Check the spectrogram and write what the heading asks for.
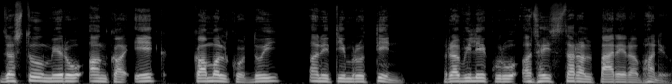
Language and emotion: Nepali, neutral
